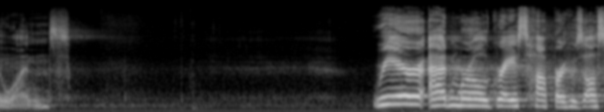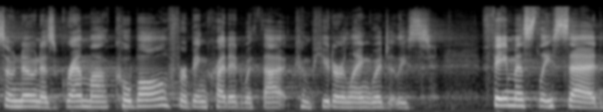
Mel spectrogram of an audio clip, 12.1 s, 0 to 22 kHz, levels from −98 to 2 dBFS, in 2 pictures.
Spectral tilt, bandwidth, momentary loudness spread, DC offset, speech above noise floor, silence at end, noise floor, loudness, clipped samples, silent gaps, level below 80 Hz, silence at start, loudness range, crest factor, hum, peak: -2 dB/octave; 17 kHz; 17 LU; under 0.1%; 46 dB; 0 s; -71 dBFS; -24 LUFS; under 0.1%; none; -76 dBFS; 0 s; 6 LU; 20 dB; none; -6 dBFS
